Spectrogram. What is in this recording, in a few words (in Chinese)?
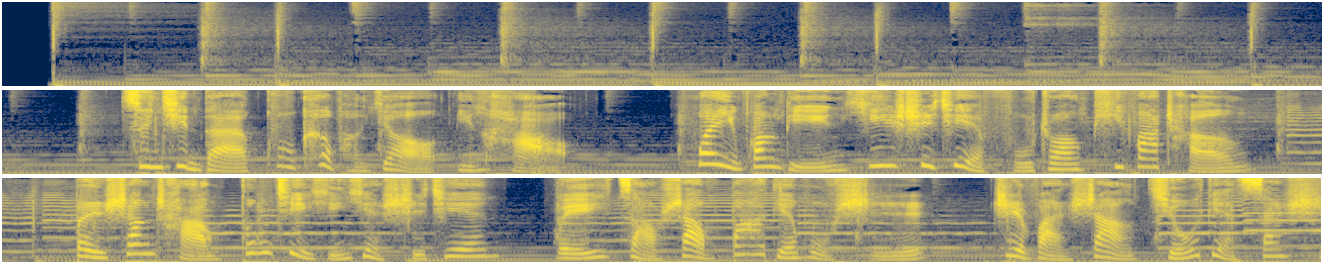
女 温馨提示 服装批发城温馨提示; 衣世界服装批发城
